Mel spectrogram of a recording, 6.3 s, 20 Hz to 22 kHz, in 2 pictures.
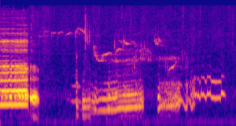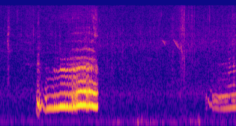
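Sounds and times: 
chickens clucking and squawking on a farm waiting to be fed: 0.0s - 4.6s, 5.9s - 6.2s.

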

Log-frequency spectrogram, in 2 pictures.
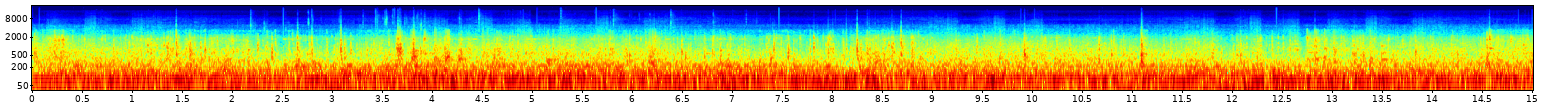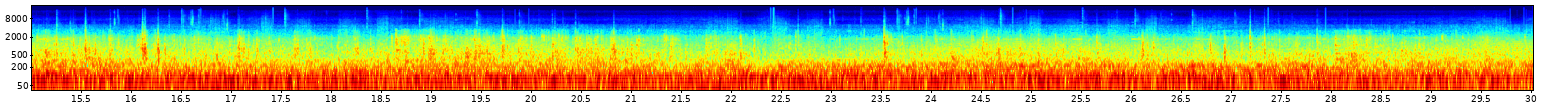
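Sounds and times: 
earthquake rumble: 0.0s - 30.0s.

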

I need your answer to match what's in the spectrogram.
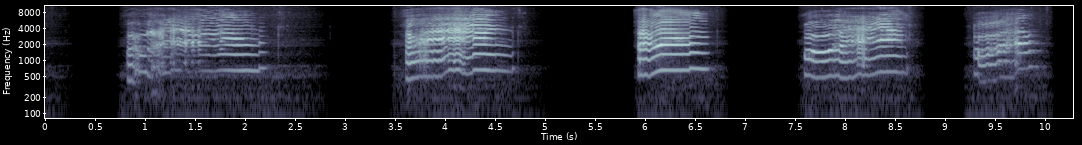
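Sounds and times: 
domestic cat meowing while begging for food: 0.8s - 2.3s, 3.6s - 4.7s, 5.9s - 6.7s, 7.6s - 8.7s, 9.3s - 10.1s.

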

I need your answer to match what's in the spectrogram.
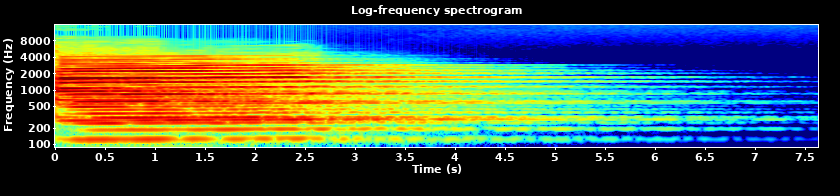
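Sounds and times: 
alien horn: 0.0s - 5.6s.

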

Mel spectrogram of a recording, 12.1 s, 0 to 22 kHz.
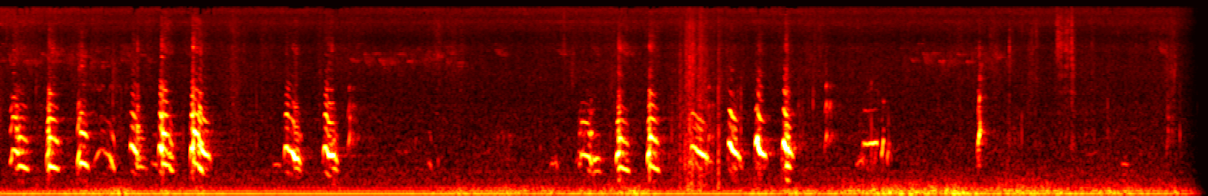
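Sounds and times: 
several turkeys gobbling: 0.0s - 4.4s, 5.5s - 8.9s
low steady hum: 0.0s - 12.0s.

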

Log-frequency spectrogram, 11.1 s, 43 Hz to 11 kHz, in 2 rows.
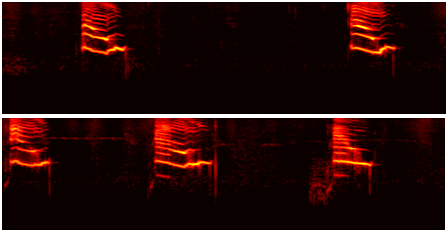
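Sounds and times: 
kitten meowing: 1.0s - 1.6s, 5.6s - 6.2s, 7.5s - 8.2s, 9.7s - 10.2s.

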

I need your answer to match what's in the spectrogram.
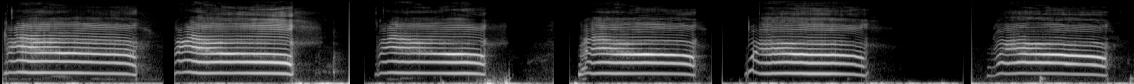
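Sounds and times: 
cat meowing for food: 0.0s - 3.0s, 3.7s - 5.1s, 5.8s - 8.8s, 9.8s - 11.2s.

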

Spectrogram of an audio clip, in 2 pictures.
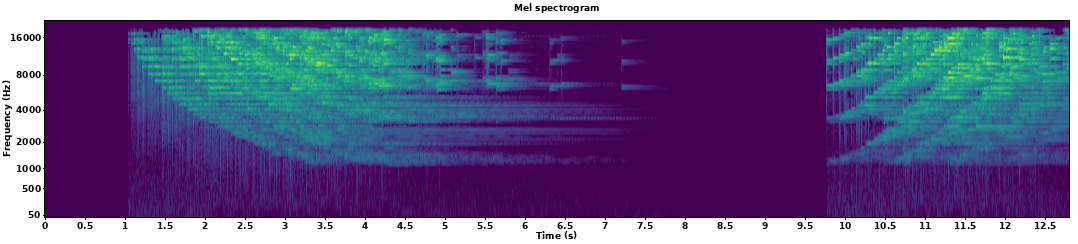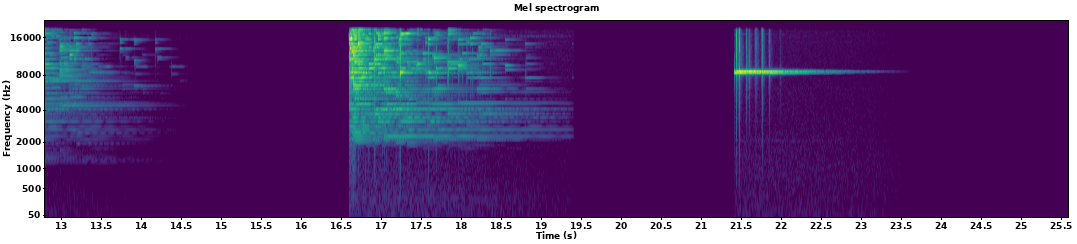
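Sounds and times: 
wind chimes: 1.1s - 6.5s, 9.8s - 14.0s, 16.6s - 19.0s.

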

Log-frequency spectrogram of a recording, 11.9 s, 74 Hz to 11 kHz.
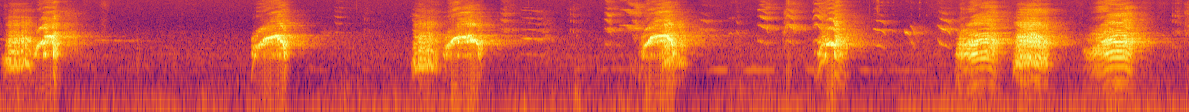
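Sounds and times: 
hyacinth macaw giving grating honking squawks: 0.0s - 0.9s, 4.1s - 11.8s.

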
